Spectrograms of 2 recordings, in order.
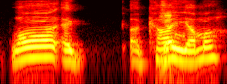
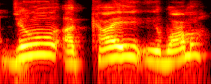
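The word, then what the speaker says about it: Jun Akiyama: Juan Akiyama. June. Oh, what do you say, Juan, sir? I don't know. I thought maybe it was just pronounced different. No, June Akiyama.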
